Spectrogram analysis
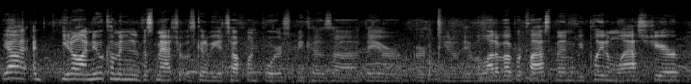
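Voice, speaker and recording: Fast-talking woman coach in a headset. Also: medium pitch. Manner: rapid, filler-heavy answers with frequent "you know". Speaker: volleyball head coach. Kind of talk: postgame interview. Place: courtside in a large indoor arena. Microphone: headset microphone. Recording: arena crowd and background noise.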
